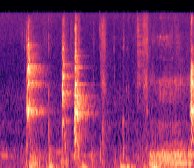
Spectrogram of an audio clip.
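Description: A Beagle gives short, sharp barks in quick bursts with a low rumble between them.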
